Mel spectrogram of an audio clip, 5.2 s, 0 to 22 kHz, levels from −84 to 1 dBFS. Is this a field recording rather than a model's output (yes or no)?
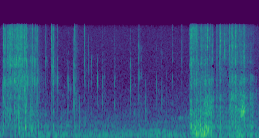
yes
